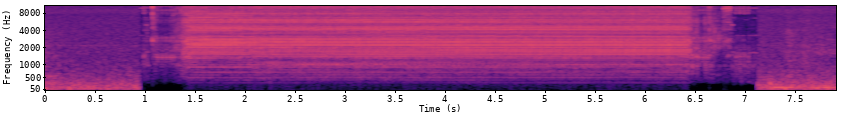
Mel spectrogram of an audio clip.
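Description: An embroidery machine stitching the placement line for a contour mask in the hoop starts up and runs as one steady, close, high-pitched buzzing whir for about five seconds, then stops, with quiet room noise before and after.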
